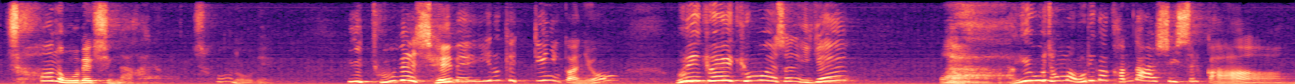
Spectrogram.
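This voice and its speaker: A man preaching a Sunday sermon in a church sanctuary, his voice pitched unusually high for a man. His delivery is lively and swooping. He moves between quiet, confiding passages and loud, fervent declarations. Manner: impassioned preaching, swinging from hushed to loud. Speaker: pastor.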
